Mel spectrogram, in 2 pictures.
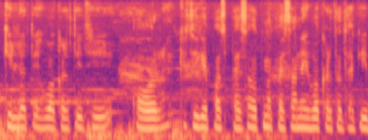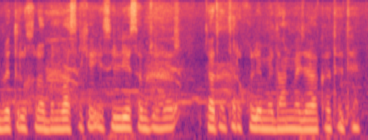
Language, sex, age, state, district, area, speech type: Urdu, male, 18-30, Bihar, Khagaria, rural, spontaneous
